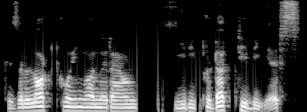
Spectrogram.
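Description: A man from India, a clinician answering interview questions in a measured way, with frequent ums and uhs. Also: on the low side, steady tone, warm tone, no room sound, rough recording. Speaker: clinician guest.

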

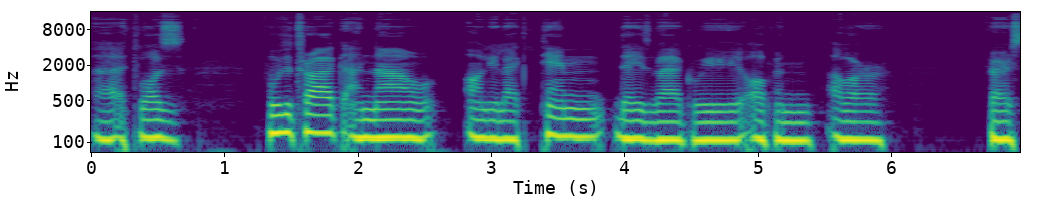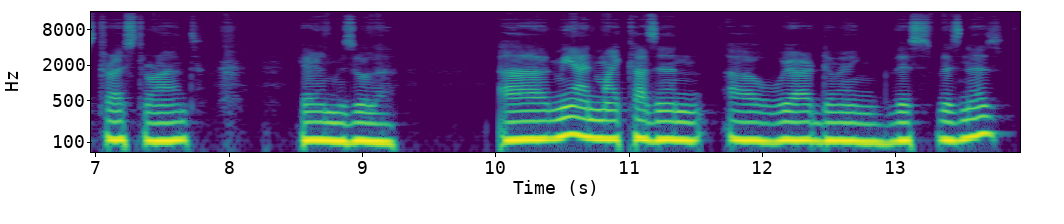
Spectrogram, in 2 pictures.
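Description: A man's voice: lowish voice, little pitch movement, slow pace, dark tone, smooth. A man from Iraq, a restaurant co-owner, answering interview questions hesitantly with many fillers.

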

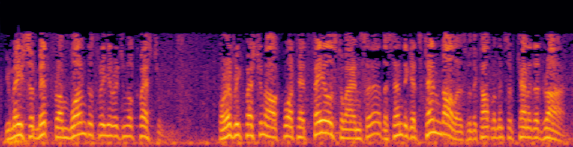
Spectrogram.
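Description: A man's voice: sits high, quick pace. A man announcing a vintage radio program in a polished, declamatory sales style. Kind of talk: 1930s-40s radio announcing. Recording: noisy, dull vintage radio recording.

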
